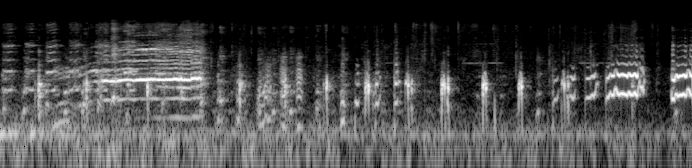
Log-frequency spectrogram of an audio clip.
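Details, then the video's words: Hens in a backyard chicken coop: one long, loud harmonic cackle, then a string of sharp short clucks at irregular spacing and two brief rising calls at the close. "Sounds Noises Hens Clucking Roosters Crowing!"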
